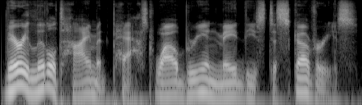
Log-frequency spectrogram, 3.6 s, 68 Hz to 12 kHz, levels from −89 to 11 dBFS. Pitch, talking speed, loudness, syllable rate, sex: 100 Hz, 165 wpm, -21 LUFS, 5.1 syllables/s, male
